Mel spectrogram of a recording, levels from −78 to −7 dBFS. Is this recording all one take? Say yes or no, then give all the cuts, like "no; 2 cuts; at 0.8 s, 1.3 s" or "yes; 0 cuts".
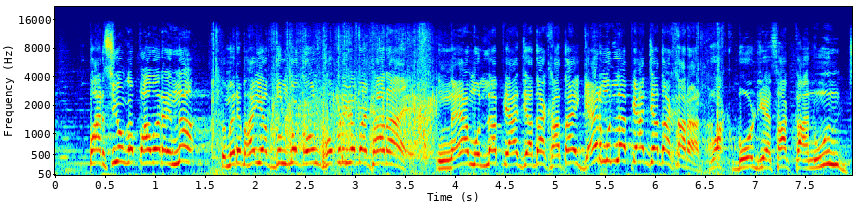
no; 2 cuts; at 3.7 s, 6.6 s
